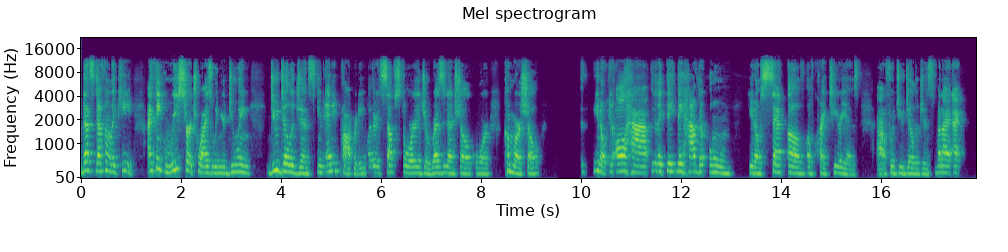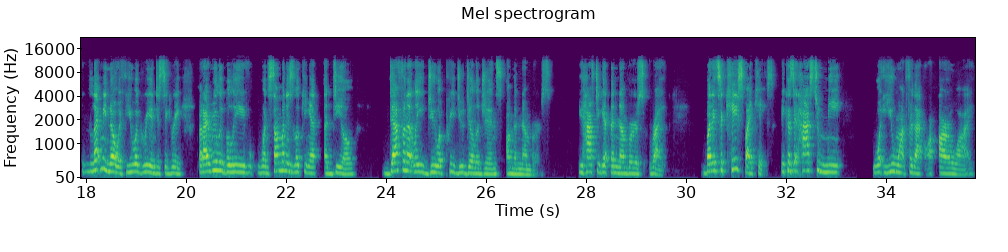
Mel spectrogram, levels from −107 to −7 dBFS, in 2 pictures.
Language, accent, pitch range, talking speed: English, American, 160-205 Hz, 165 wpm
